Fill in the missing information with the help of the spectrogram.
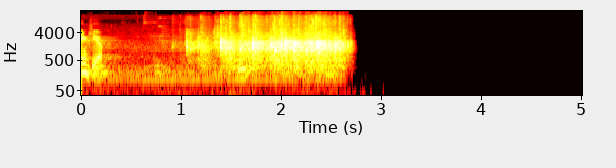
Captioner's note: audience clapping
